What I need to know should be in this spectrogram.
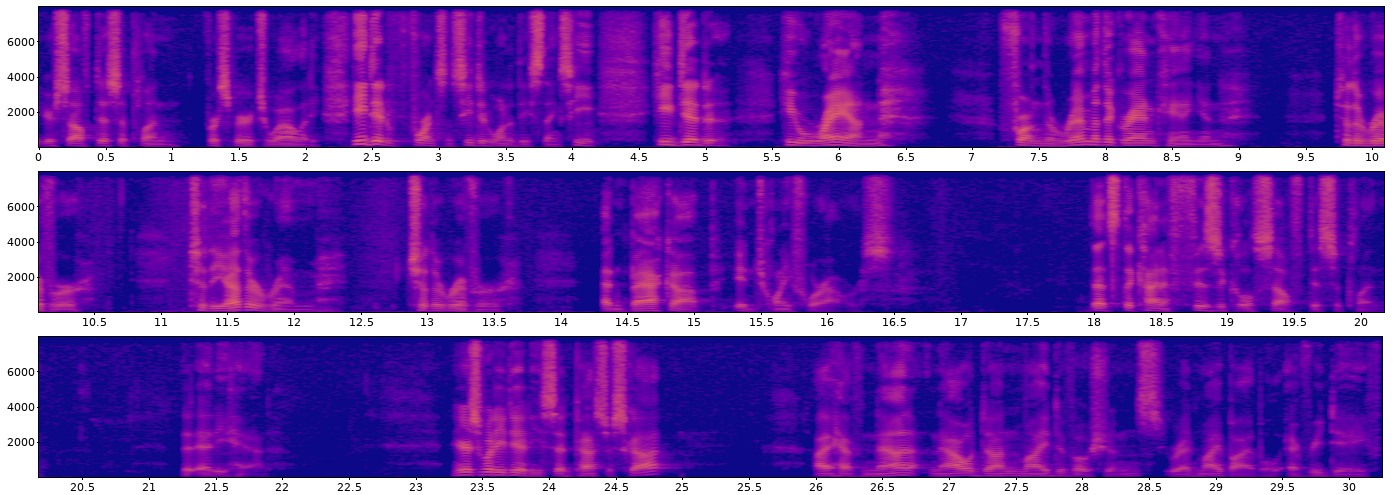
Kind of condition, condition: setting, large echoing room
